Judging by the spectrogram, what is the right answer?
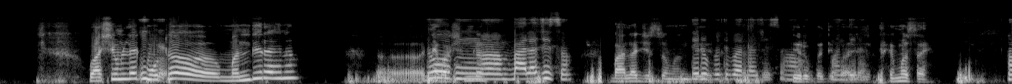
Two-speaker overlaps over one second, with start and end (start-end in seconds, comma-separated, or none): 6.9-8.7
